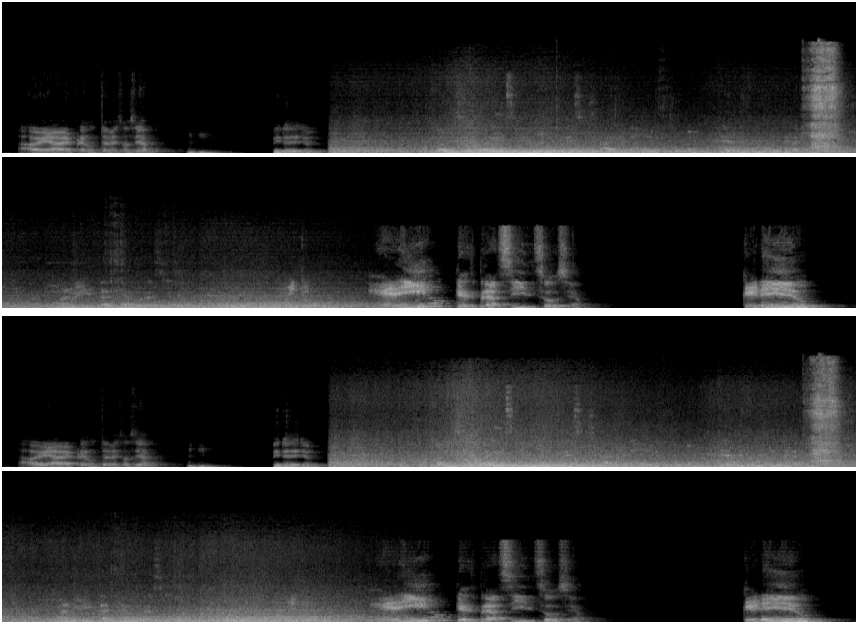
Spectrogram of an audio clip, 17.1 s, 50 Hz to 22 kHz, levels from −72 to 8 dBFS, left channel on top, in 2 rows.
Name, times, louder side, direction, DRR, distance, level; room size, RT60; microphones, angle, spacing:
voice 1, 0.2-1.5 9.0-9.4 11.2-11.6 12.2-14.3 15.9-16.6, left 2 dB, 45° left, 0 dB, 1.0 m, -27 dB
voice 2, 2.7-3.1 4.3-8.5 8.8-10.3 16.0-16.6, equal, 45° right, 2 dB, 1.7 m, -29 dB
sound 1, 3.3-12.7, right 1 dB, 25° right, 0.4 m, -26 dB
sound 2, 5.4-10.4, left 2 dB, 70° left, 2.4 m, -32 dB
sound 3, 8.9-11.1 11.5-11.6, left 1 dB, 15° left, 0.6 m, -39 dB
6.1 x 5.4 x 3.3 m, 0.65 s
head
